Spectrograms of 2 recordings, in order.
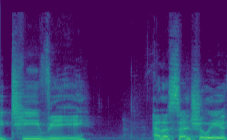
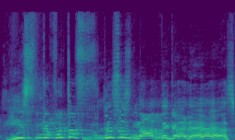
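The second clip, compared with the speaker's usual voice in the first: shocked disbelief; 12 semitones higher than usual. Retold or imitated. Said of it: "I was like".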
